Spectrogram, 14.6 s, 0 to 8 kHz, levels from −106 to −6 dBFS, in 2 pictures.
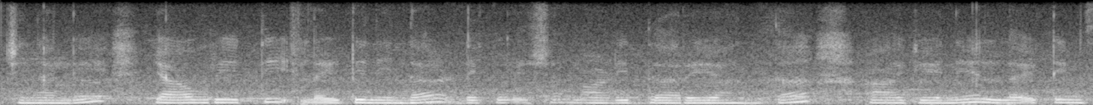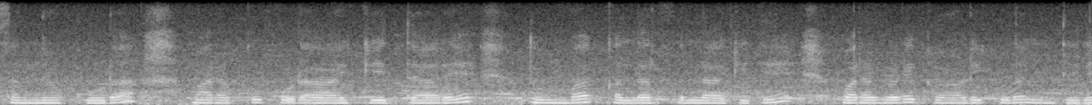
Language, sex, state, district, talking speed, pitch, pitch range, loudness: Kannada, male, Karnataka, Bijapur, 95 wpm, 200 Hz, 195-220 Hz, -20 LUFS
